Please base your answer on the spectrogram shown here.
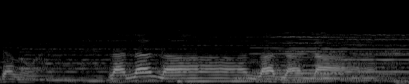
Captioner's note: humming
